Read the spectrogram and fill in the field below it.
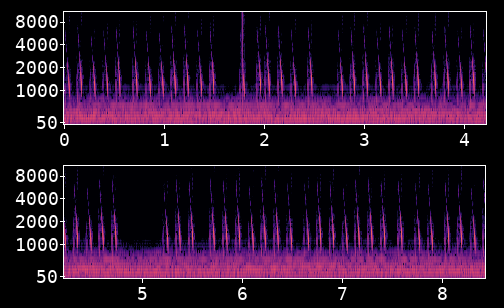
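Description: Quick, soft footsteps tap steadily.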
